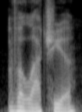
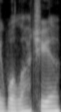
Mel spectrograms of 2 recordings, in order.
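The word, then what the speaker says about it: Wallachia: Um, I'm going to say Walachia because if you wanted me to pronounce it as a V, you should have put a V there.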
